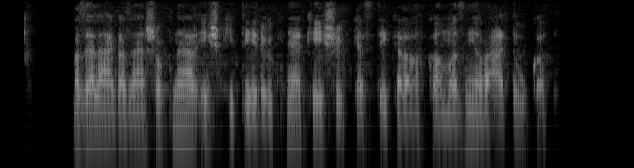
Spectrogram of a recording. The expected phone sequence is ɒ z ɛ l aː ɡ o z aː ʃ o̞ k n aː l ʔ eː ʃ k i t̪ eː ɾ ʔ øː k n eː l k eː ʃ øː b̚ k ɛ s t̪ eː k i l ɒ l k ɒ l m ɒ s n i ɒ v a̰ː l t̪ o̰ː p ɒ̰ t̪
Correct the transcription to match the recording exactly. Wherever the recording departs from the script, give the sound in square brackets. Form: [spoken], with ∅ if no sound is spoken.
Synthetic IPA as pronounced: ɒ z ɛ l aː ɡ [ɒ] z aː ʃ o̞ k n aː l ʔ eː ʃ k i t̪ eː ɾ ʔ øː k n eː l k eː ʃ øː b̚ k ɛ s t̪ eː k [ɛ] l ɒ l k ɒ l m ɒ [z] n i ɒ v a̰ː l t̪ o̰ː [k] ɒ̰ t̪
